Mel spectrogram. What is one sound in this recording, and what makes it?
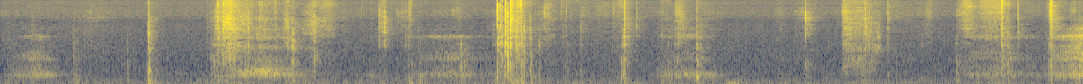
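Stiff trading cards slide and rustle against each other as they are shuffled.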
